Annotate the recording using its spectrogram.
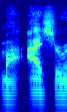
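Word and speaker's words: מעשר: Malachi 3 and 8-10 my AER ties is pronounced my aisher in the Hebrew it means tenth of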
